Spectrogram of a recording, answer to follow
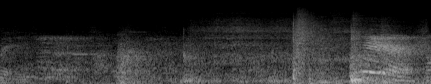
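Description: A knock about a second in and a sharp thud about three seconds in as the athlete comes off the hanging obstacle, followed by loud shouting voices.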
